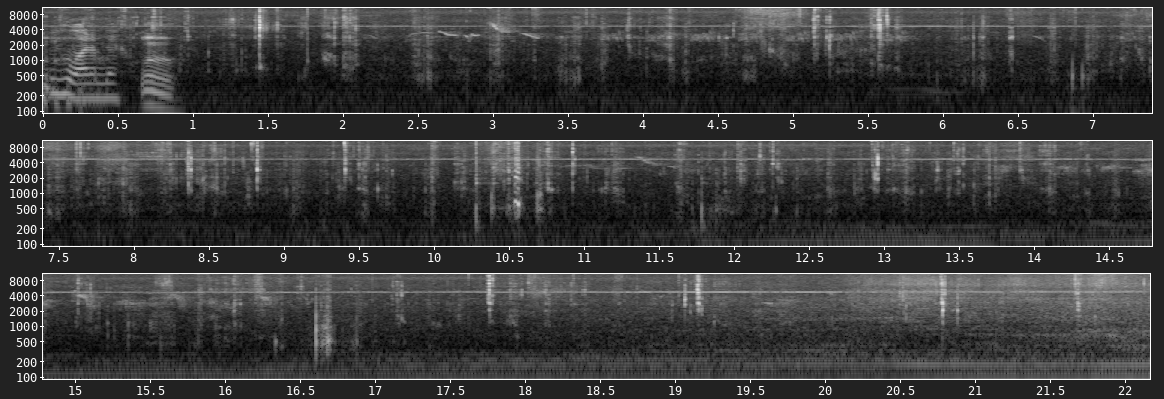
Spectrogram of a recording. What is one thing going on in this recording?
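People crunch and chew food close by.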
